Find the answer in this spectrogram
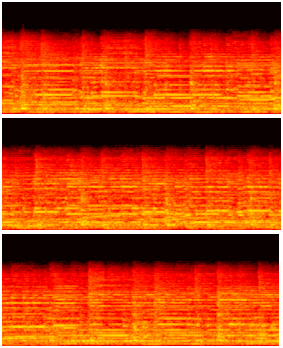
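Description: Live band music led by an amplified electric guitar played up the neck, over a steady beat.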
